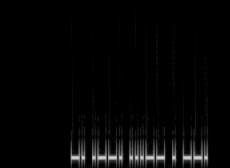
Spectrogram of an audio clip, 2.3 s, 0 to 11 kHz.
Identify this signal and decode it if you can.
Morse code, heard as a keyed tone, about 44 wpm, 700 Hz. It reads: NP3EG
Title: USA Call Signs 45wpm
